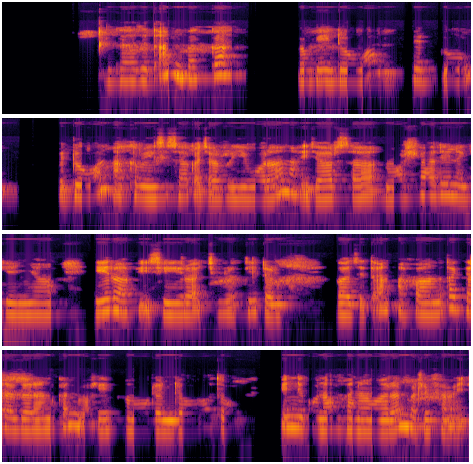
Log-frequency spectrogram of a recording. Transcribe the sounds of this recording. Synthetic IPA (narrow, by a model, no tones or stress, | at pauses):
ɡaːzɛt̪ʼaːnbɐkːɐ | ɔɡid̪wɐnd | hɛd̪ːoːwːɐnɐkːɐbe̞ːksɪsaːkʼɐt͡ʃʼɐrːiːwɐɾaːnɐɪ̰d͡ʒaːɾsaːmɐɾʃaːle̞ːnɐɡe̞ːɲːaːheːɾaːfɪ̰ɪ̰seːɾaːɐt͡ʃːɪrːɐt̪ːɪd̪ɐɾɡʊɡ̥aːzɛt̪ʼa̰ːnɐfaːnɔt̪ɐɡɐɾaːɡɐɾaːŋkɐnbɐ̰rːe̞ːfɐmuːd̪ɐnd̪ɐʔʊt̪ɐʔʊ̥ | ʔɪnːɪkʊnɐfaːnaːmaːɾaːnbɐrːe̞ːfːɐmɛ̰ᶑɐ̥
